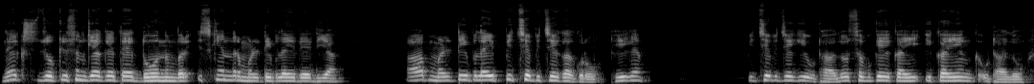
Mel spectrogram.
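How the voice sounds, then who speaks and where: Higher-pitched male math teacher, mellow. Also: normal speed. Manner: explains step by step, often checks with "ठीक है". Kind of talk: exam-prep math lesson.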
